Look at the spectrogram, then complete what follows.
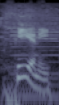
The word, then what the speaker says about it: Peony: where you pronounce it it's peony like the flower oh yeah no you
